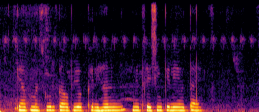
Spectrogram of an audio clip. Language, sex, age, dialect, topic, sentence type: Hindi, female, 25-30, Marwari Dhudhari, agriculture, statement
